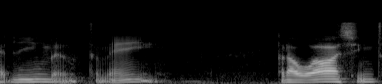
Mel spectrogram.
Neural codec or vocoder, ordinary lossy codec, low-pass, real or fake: codec, 16 kHz, 2 kbps, X-Codec, HuBERT features, trained on balanced general audio; AAC, 48 kbps; 7.2 kHz; fake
